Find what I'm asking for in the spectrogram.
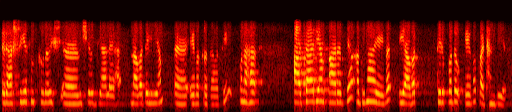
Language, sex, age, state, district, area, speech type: Sanskrit, female, 18-30, Kerala, Palakkad, rural, conversation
